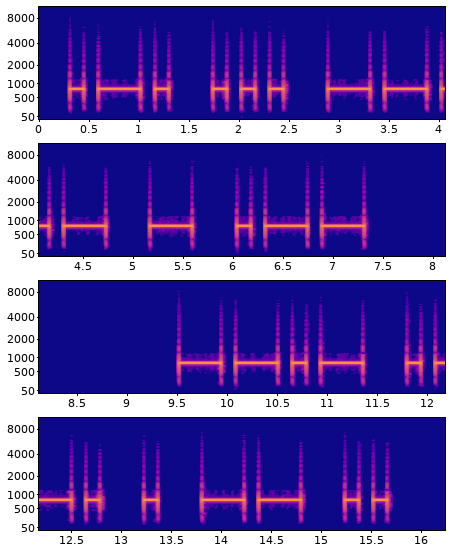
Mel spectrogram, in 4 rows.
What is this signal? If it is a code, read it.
Morse code, heard as a keyed tone, about 8 wpm, 800 Hz. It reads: RSQTW QREMI
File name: LEZIONI / 4 Q1S 8wpm 2710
